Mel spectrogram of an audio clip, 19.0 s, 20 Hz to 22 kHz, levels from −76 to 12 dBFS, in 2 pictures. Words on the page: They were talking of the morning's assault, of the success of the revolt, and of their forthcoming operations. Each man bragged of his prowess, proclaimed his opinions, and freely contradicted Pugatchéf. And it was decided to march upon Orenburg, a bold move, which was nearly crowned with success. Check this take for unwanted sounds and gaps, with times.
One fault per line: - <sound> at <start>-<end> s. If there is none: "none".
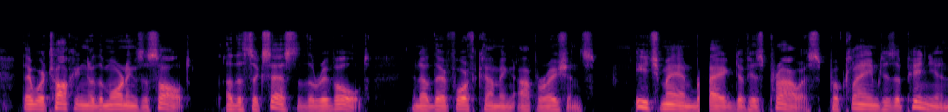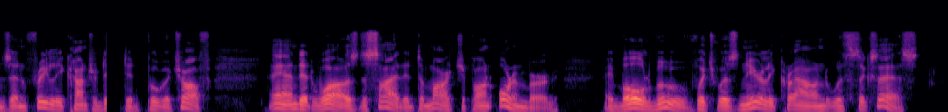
- dropout at 7.0-7.1 s
- dropout at 10.5-10.7 s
